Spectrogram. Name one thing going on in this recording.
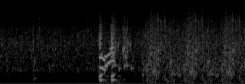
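A fish splashes loudly in the water.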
